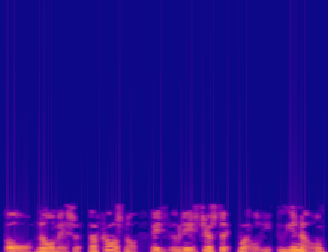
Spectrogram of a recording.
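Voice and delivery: high, stumbling denial; flustered. A narrator's reading. Mrs Carter caught leaving a request, flustered and high. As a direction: trip over the words in embarrassment. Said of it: "The woman suddenly looked flustered".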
